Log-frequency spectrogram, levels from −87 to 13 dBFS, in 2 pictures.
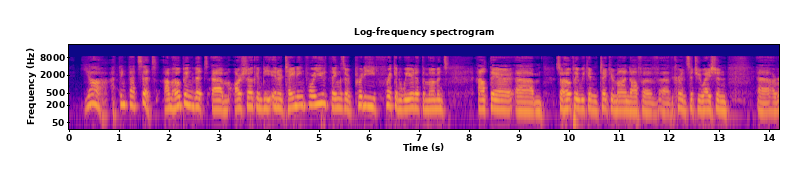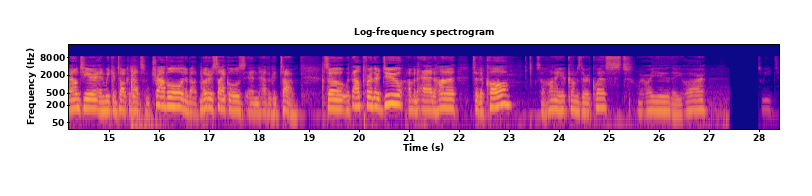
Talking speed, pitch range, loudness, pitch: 175 wpm, 125-165 Hz, -16 LUFS, 145 Hz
